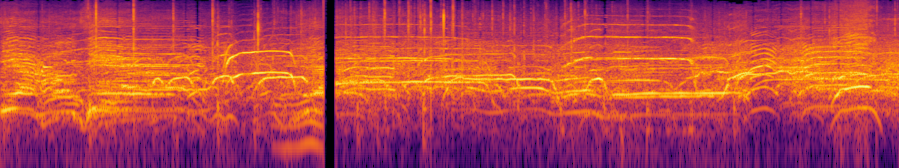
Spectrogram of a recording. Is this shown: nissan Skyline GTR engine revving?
no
